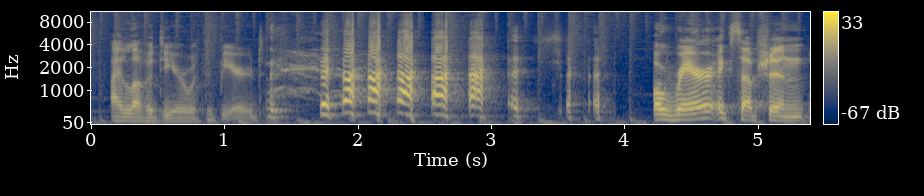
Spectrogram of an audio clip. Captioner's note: laughing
